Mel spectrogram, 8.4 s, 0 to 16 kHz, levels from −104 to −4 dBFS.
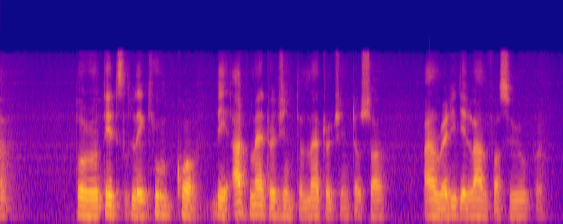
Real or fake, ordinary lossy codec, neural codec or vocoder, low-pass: fake; AAC, 96 kbps; codec, 16 kHz, about 1 kbps, DyCAST, with the encoder's durations; 7.2 kHz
